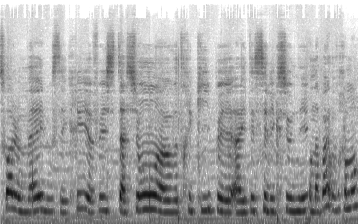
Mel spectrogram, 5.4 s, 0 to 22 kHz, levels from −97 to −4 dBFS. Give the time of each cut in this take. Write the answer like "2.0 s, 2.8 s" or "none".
1.4 s, 4.6 s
